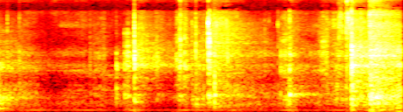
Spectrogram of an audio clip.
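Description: Plastic clicks and knocks as a new fuel pump and its hoses are pushed by hand into a plastic fuel pump canister. A louder scraping rustle comes near the end.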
